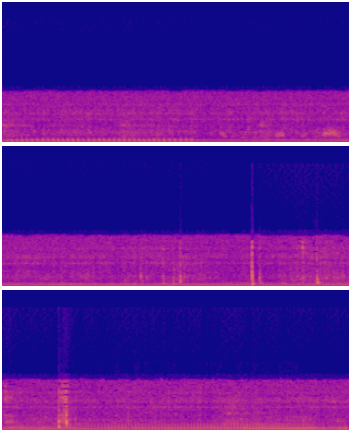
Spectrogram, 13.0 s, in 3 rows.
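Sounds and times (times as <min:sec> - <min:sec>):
motorcycle engine running: 0:00.0 - 0:13.0
sharp knocks: 0:07.4 - 0:08.5.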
